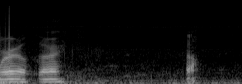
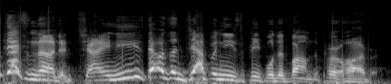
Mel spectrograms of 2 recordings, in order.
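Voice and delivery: mock Chinese accent; 6 semitones higher than usual. Co-pilot correcting the pilot, mock Chinese accent. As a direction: protest in a hammed-up Chinese accent. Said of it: "The Chinese man says".

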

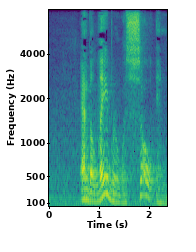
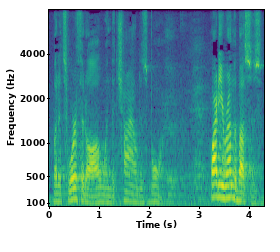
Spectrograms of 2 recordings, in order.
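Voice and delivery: ordinary talk, nothing marked

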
